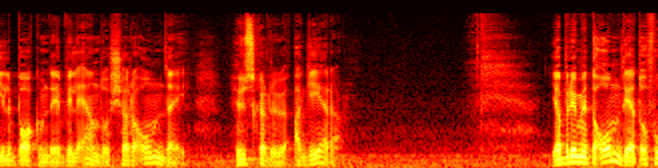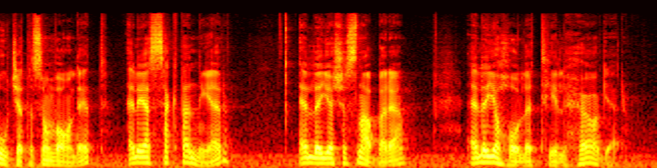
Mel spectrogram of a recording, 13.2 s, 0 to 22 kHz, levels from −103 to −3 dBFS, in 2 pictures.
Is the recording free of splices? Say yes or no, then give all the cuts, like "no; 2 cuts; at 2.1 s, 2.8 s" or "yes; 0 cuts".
yes; 0 cuts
